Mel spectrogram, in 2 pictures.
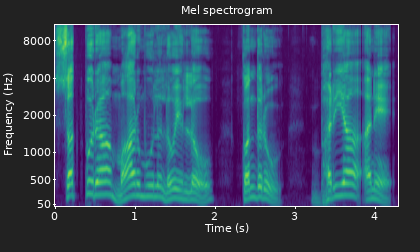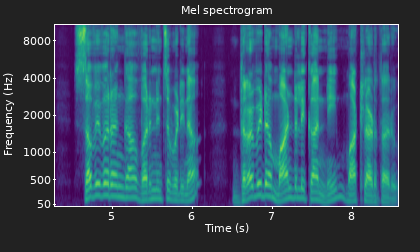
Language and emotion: Telugu, neutral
